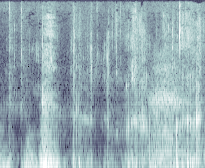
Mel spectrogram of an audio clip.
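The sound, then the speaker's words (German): Close, crunchy chewing of a caramel chocolate bar with puffed rice: many irregular crackles and moist bites in a steady chewing rhythm, quiet, with no talk. “Oh, die cruncht so schön.”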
